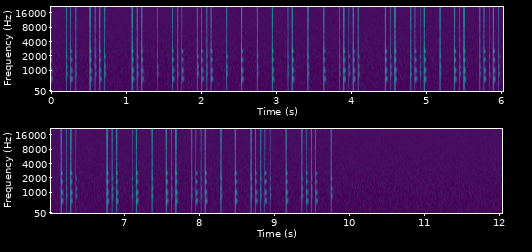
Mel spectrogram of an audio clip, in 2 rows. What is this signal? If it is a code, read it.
Morse code (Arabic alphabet), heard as a telegraph sounder, hand-sent with a paddle, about 19 wpm. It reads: … اعتمد علي وعدك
